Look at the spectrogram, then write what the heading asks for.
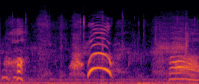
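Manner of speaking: ordinary talk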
